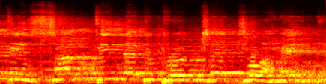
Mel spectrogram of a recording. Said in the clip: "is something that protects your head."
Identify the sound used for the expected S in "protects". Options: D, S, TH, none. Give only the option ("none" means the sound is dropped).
none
